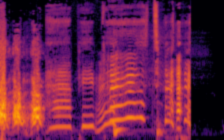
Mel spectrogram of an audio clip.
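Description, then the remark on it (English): A dog barks and yelps several times in quick succession, breaking into a drawn-out, rising whine in the middle, loud, before ending abruptly in silence. “play the dog.”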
